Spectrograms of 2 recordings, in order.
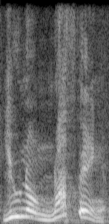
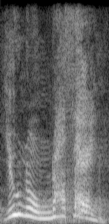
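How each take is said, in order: First: High, slow, scornful mimic; mocking snooty friend. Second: High, slow, sneering mimic of the Harvard friend; mocking snooty friend. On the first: Quoting the friend's put-down again, high mock scorn. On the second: Retelling the friend's dinner outburst, high mocking sneer. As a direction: imitate her looking down her nose, high and drawn out. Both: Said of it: "She flipped out at a dinner".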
